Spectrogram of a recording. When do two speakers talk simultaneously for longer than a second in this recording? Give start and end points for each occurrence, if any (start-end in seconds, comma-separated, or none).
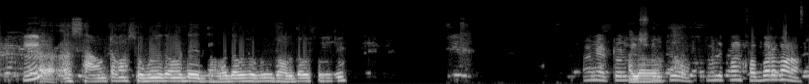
none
